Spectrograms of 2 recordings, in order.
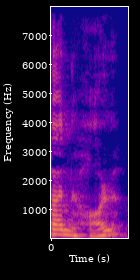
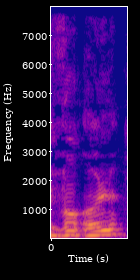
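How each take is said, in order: First: The name is said with a German pronunciation. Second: The name is said with a French pronunciation. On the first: "en allemand, ça ferait" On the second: "je le prononce en français"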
